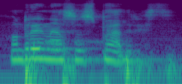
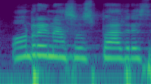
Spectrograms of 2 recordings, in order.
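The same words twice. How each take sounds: First: "Honren" stressed, said slowly and lower; slow it down and lean on "Honren"; slow, emphatic repeat. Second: Said in the usual way. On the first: Shown as a demonstration. Pastor urging the young people, slow and emphatic.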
